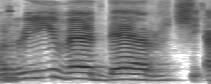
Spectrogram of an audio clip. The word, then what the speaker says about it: arrivederci: Which is um, extremely difficult for Americans to say. yeah, it's a bit tricky. – I still of, can't say it right. Ar- arrivederci. Okay, it's too many R's. – It's good. It's good. You did it well.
